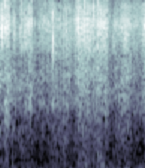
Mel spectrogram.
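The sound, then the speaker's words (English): A paper napkin crumpled right against the microphone to imitate a burning fire for a homemade radio play, a continuous close crackling and crinkling rustle that stays fairly steady for a couple of seconds, with no voices. “the way to make it sound like perhaps a burning fire was to crumple paper or a napkin next to the mic?”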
